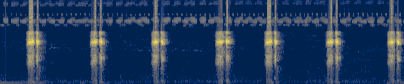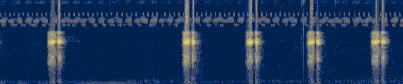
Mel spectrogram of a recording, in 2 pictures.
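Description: A frog gives short, sharp croaks, repeated a little more than once a second with a brief pause.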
